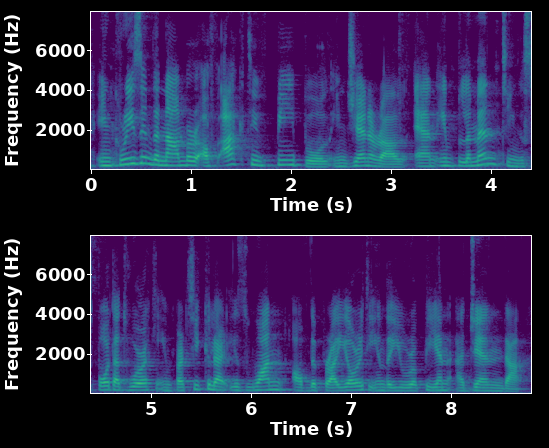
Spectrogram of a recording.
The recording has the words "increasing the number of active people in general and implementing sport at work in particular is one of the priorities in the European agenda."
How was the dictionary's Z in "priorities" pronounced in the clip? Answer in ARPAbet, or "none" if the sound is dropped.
none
